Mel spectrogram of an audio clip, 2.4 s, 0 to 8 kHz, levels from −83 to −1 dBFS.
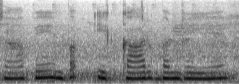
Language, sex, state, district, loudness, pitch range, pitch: Hindi, female, Uttar Pradesh, Shamli, -12 LUFS, 205-220 Hz, 210 Hz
